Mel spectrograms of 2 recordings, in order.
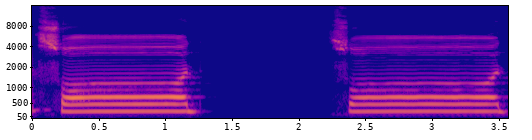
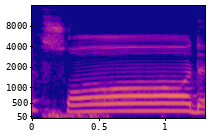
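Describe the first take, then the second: First: صاد ending on a still د, no bounce; saad without echo. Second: صاد with a bouncing qalqala on د, louder; saad with echo. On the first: Teacher showing صاد without qalqala. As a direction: stop the د of صاد dead. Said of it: "کلکلے کے بغیر دیکھیں". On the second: Teacher showing qalqala on صاد. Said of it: "کلکلے کے ساتھ ادا کریں گے". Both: Shown as a demonstration.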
